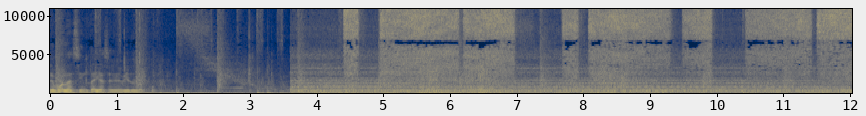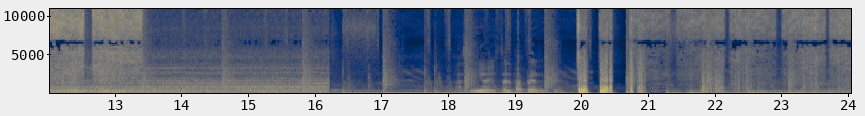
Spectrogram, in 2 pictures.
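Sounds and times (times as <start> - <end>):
paint spray gun hissing: 3.6 - 16.2, 20.0 - 24.0.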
